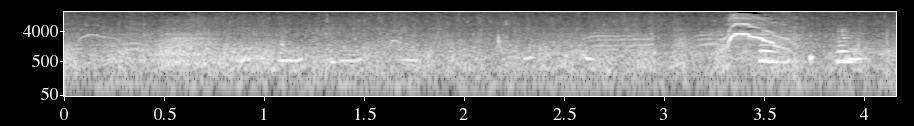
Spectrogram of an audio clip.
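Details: Calling wigeon, males and females together: low murmuring flock notes and faint growls, then one loud arched whistle that climbs steeply and drops away, followed by a couple of short lower calls.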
